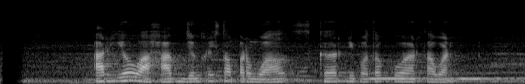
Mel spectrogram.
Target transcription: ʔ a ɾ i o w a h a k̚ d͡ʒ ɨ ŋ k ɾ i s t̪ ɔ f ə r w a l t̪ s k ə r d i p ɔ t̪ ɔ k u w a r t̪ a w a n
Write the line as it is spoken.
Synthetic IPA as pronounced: ʔ a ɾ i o w a h a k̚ d͡ʒ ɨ ŋ k ɾ i s t̪ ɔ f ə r w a l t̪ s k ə r d i p ɔ t̪ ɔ k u w a r t̪ a w a n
